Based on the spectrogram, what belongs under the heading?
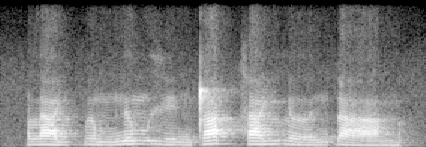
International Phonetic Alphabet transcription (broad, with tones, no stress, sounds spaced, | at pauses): l a˨˩ j ɓ ə˨˩˨ m n ə˧ m ɣ e˨˩ ŋ ʈ a˦˥ k̚ s a˧˥ j l əː˨˩˦ n ɗ a˨˩˨ m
